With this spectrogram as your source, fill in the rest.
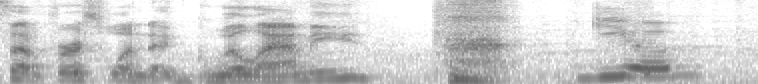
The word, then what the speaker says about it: Guillaume: Guillaume. Guillaume. That's how they say William in French.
